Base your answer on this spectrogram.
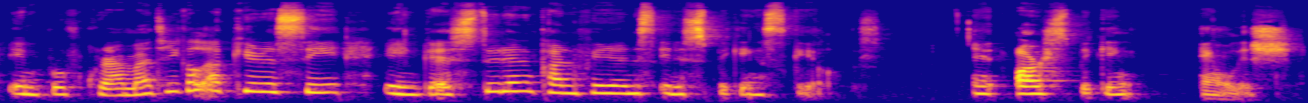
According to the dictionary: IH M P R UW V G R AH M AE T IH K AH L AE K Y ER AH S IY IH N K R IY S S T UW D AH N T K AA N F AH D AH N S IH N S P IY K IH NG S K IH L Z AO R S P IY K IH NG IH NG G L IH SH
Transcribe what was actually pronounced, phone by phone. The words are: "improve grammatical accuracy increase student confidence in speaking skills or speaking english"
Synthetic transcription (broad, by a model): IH M P R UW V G R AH M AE T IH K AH L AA K Y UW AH S IY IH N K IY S S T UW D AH N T K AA N F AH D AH N S IH N S P IY K IH NG S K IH L AO R S P IY K IH NG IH NG G L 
